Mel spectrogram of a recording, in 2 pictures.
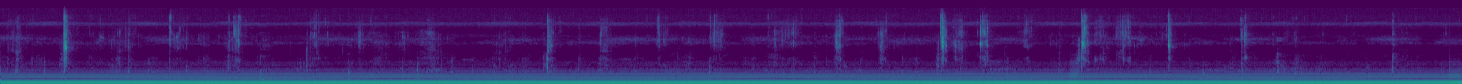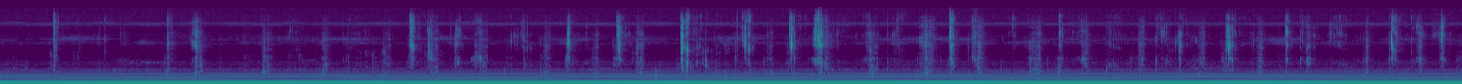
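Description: Close-miked eating: chewing and lip-smacking of a mouthful of rice and curry eaten by hand, with many small wet mouth clicks, busier in the second half. Under it all runs a loud, steady electrical mains hum.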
